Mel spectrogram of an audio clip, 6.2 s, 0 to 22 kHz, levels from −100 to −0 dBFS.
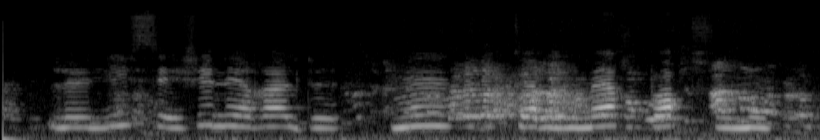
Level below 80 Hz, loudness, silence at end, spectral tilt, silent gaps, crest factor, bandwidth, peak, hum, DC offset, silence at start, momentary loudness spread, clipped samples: -74 dBFS; -44 LUFS; 0 s; -6 dB/octave; none; 20 dB; 14.5 kHz; -24 dBFS; none; under 0.1%; 0.05 s; 14 LU; under 0.1%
